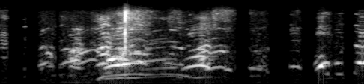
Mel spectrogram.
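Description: Several voices shouting over one another, with one loud, drawn-out shout peaking a little under a second in.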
